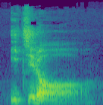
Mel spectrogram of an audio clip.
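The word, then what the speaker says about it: 一郎: 그럼 발음은 이치로. 요게 이치로입니다.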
